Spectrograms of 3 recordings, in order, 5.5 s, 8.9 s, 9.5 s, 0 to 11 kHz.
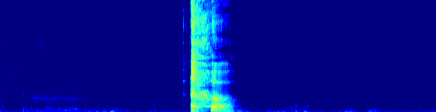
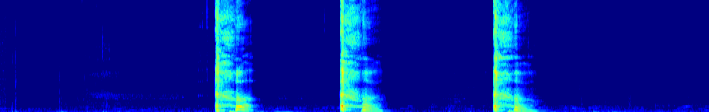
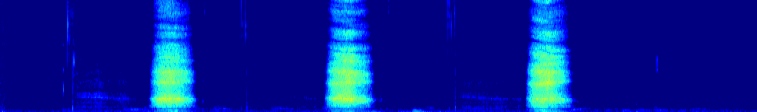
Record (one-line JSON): {"cough_length": "5.5 s", "cough_amplitude": 9138, "cough_signal_mean_std_ratio": 0.21, "three_cough_length": "8.9 s", "three_cough_amplitude": 15577, "three_cough_signal_mean_std_ratio": 0.23, "exhalation_length": "9.5 s", "exhalation_amplitude": 4992, "exhalation_signal_mean_std_ratio": 0.3, "survey_phase": "alpha (2021-03-01 to 2021-08-12)", "age": "65+", "gender": "Female", "wearing_mask": "No", "symptom_none": true, "smoker_status": "Never smoked", "respiratory_condition_asthma": false, "respiratory_condition_other": false, "recruitment_source": "REACT", "submission_delay": "1 day", "covid_test_result": "Negative", "covid_test_method": "RT-qPCR"}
